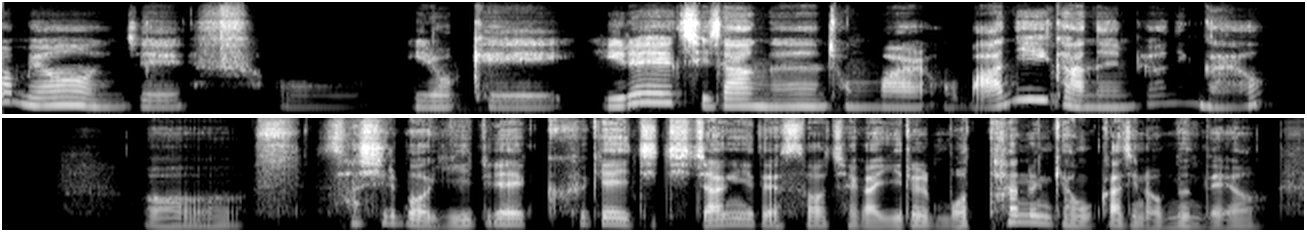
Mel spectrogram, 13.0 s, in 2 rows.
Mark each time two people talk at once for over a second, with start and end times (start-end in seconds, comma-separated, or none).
none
